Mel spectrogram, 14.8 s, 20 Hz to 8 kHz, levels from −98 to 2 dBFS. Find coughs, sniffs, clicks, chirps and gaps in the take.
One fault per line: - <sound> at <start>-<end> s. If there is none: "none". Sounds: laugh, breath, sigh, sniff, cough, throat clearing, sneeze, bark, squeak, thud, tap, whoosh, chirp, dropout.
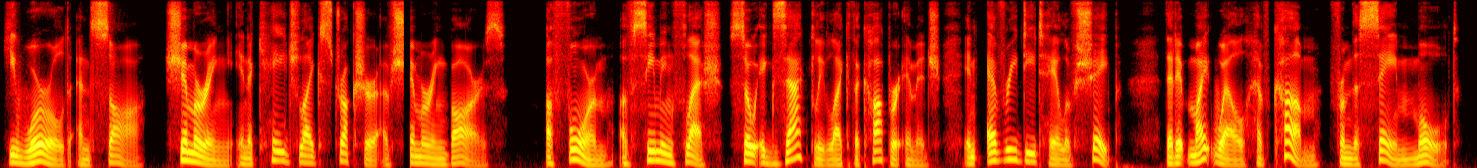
- dropout at 4.0-4.1 s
